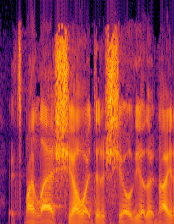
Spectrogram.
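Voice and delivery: normal talking voice

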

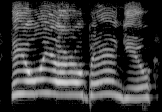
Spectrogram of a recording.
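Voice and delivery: high, forceful hero outburst; hammed-up indignant retort; mock accusation. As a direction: hurl it as a playful accusation. Repeats Percy's accusation to Zeus.

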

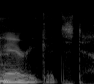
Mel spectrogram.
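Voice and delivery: hushed whisper. Pretend. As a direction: whisper it low. Whispered joking echo.

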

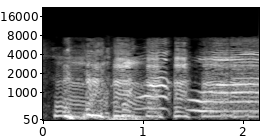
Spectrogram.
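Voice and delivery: imitated wah-wah for a lame punchline; mock sad-trombone wah-wah. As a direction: groan out a comic trombone sting. Mock trombone after a bad joke.

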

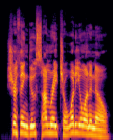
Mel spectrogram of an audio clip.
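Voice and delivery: high, bright fairy voice; cheery sprite voice. A narrator's reading. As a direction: chirp it like a tiny friendly sprite. Rachel voiced.

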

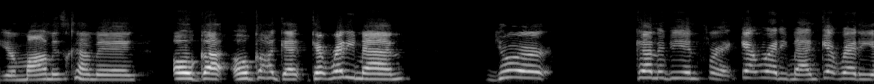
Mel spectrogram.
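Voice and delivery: excited mock taunt; hyped-up trash talk. Brother hyping up his sibling, mock taunting. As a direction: hype it up. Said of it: "he's like".

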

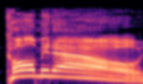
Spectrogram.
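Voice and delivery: high, drawn-out psychic hotline catchphrase; stretched-out, high-pitched catchphrase call; Miss Cleo impression. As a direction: belt it out slow and high like a TV pitch. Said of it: "did not know who Miss Cleo is".

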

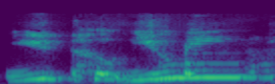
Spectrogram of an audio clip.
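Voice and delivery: mock disbelief, high and loud; incredulous. Real, not acted. Teasing her friend for claiming to be mean, high.

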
